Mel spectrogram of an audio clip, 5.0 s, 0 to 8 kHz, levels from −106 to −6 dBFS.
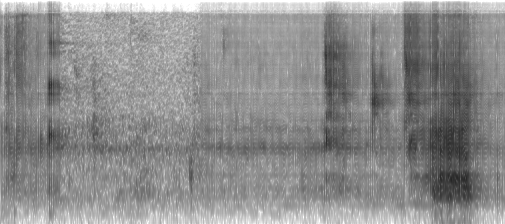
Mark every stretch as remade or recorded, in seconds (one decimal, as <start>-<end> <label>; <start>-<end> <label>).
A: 0.0-0.6 remade; 0.6-2.0 recorded; 2.0-5.1 remade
